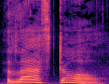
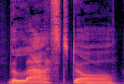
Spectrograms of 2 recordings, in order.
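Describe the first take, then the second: First: Put-on little girl mourning her last doll; mournful. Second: Put-on girl repeating it sadly to herself; mournful echo. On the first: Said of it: "her little mournful voice". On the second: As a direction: let it fade in grief. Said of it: "her little mournful voice had an odd sound".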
